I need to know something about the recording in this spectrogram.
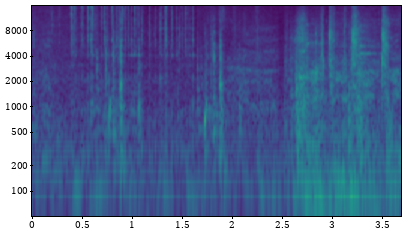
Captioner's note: lock clicks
